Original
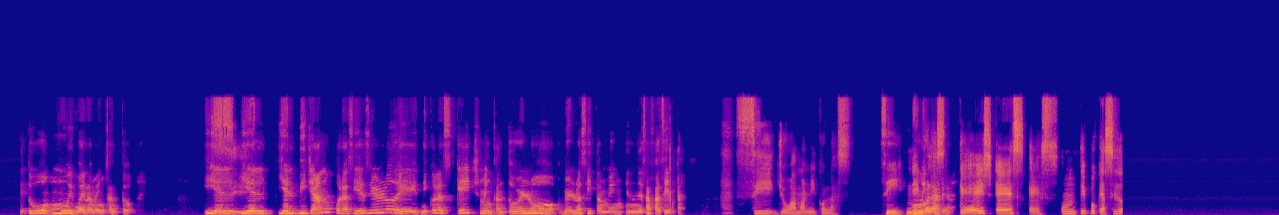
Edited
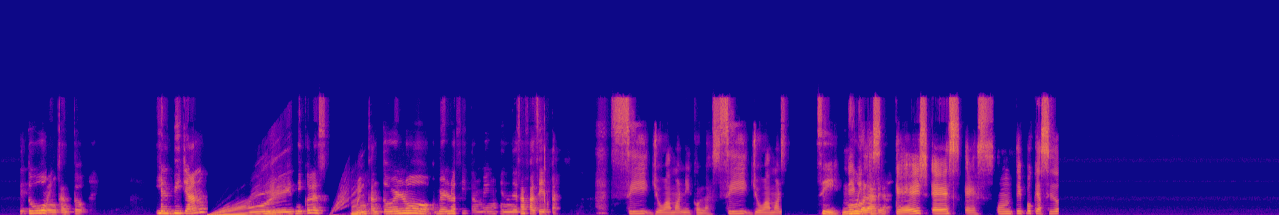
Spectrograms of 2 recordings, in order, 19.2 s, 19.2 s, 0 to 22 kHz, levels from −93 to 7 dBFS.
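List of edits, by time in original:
0.69–1.41 cut
3.13–4.29 cut
4.98 tape start 1.29 s
6.81 tape start 0.59 s
8.7–10.09 fade in, from -20 dB
11.18–12.1 copy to 12.67

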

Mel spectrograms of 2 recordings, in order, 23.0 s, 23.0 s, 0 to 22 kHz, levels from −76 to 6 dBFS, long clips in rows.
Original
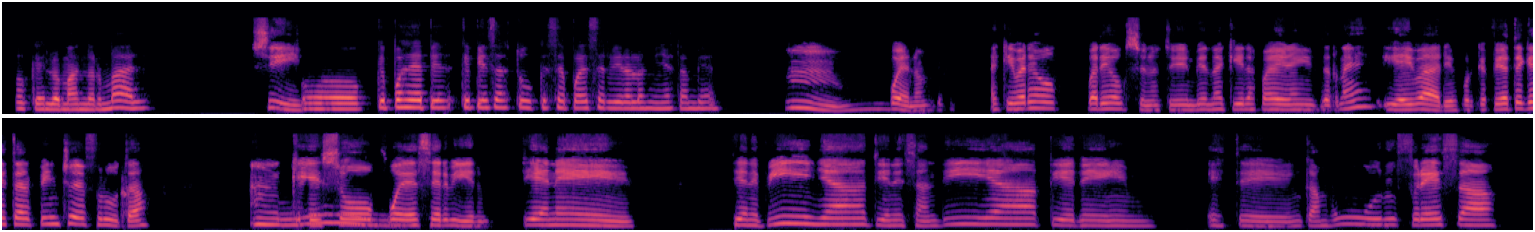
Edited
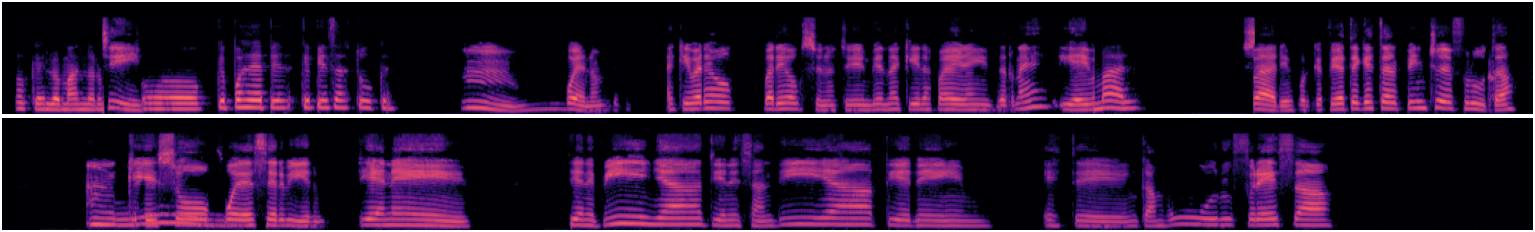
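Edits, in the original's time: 0.76–1.96 move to 10.62
4.09–5.32 cut

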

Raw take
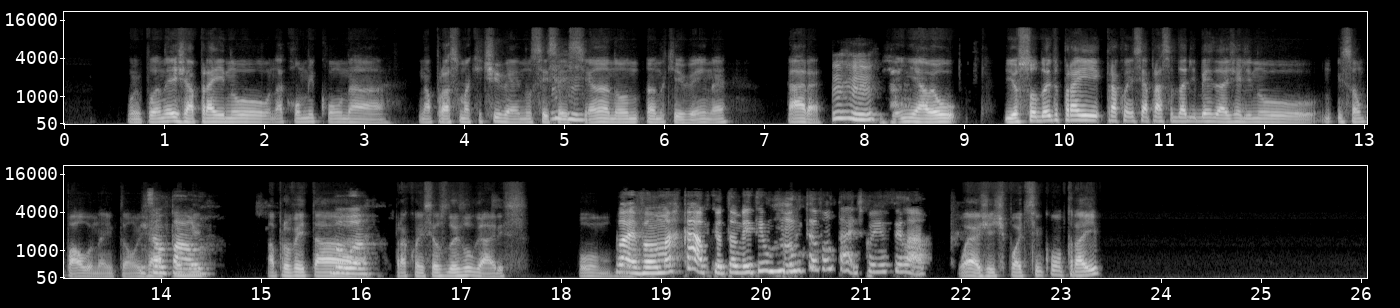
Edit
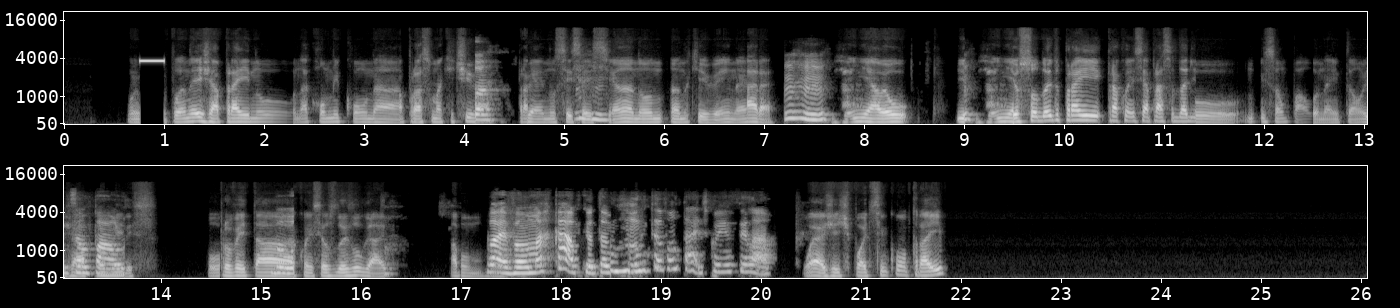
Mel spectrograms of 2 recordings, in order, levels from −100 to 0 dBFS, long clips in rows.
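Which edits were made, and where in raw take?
0.75 add tone 3670 Hz -13.5 dBFS 0.25 s
1.56–2.04 fade out quadratic, to -23.5 dB
3.1–3.63 cut
6.59–7.31 cut
8.04–8.53 copy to 9.48
11.3–12.08 cut
12.67–13.26 fade out
14.4–15.17 swap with 17.34–18.29
15.91–16.43 move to 4.39
19.78–20.04 cut

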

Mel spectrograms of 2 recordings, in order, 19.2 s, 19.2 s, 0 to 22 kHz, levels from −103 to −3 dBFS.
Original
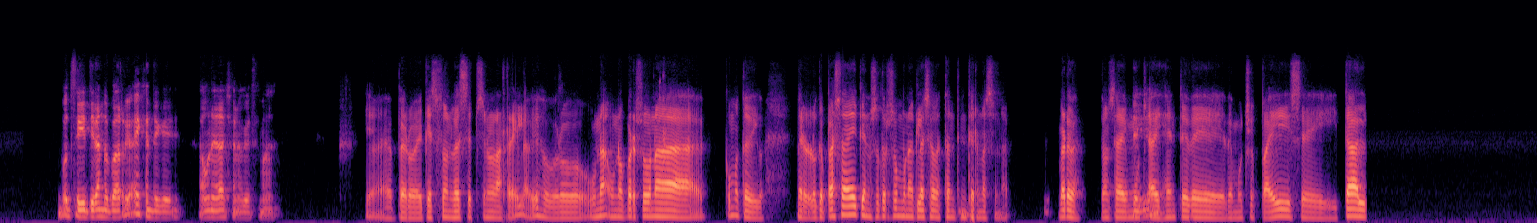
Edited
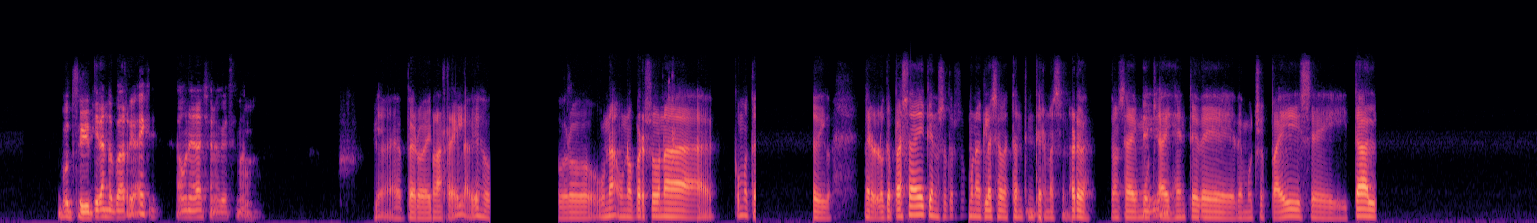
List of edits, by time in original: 0.76–1.1 speed 86%
1.81–2.15 cut
3.34–4.6 speed 76%
5.3–6.16 cut
6.87 insert silence 0.86 s
8.28–8.6 fade out, to -9 dB
9.33 insert room tone 0.73 s
10.89–11.27 fade out quadratic
12.56–13.28 cut

